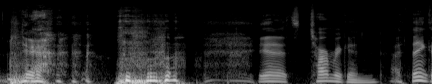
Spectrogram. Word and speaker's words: ptarmigan: it's not yeah yeah it's ptarmigan I think it's a crime again oh the P is silent yeah I guess so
